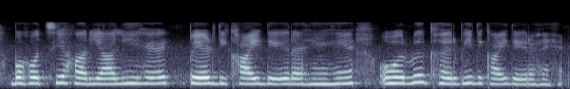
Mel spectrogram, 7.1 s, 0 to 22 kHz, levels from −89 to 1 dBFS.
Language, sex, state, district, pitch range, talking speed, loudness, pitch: Hindi, female, Goa, North and South Goa, 240-265 Hz, 135 wpm, -15 LUFS, 255 Hz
